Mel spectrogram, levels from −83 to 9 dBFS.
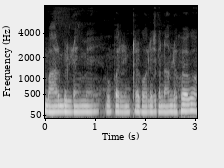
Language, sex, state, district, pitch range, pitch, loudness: Hindi, male, Uttar Pradesh, Jalaun, 110-115 Hz, 115 Hz, -13 LUFS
